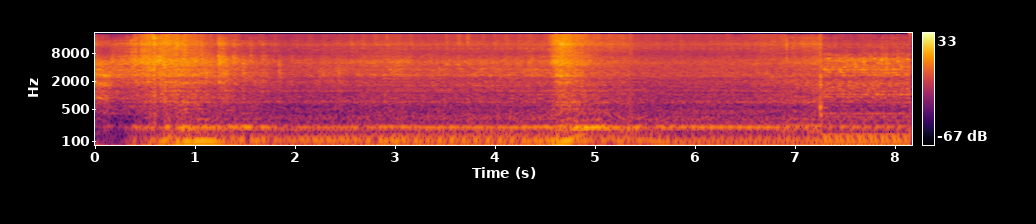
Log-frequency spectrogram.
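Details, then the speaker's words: 1992 Mustang GT 306 Foxbody V8, first start just after a homemade H-pipe was built, now much quieter than before: deep, even rumble with two clean rev blips settling to steady idle. Normal V8 exhaust note. "It's definitely way quieter than what it was."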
